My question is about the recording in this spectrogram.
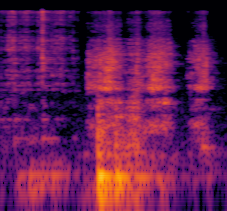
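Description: Metal kitchen utensil scraping and rubbing against cookware while stirring, in a few rough strokes, the loudest about a second in.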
